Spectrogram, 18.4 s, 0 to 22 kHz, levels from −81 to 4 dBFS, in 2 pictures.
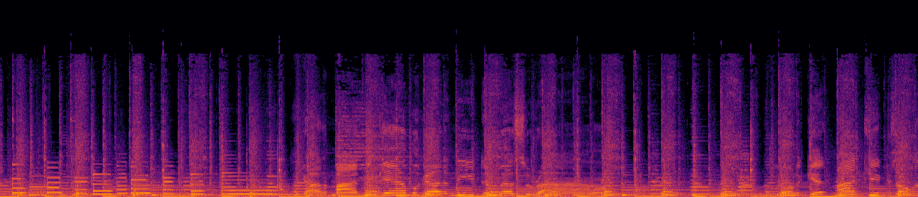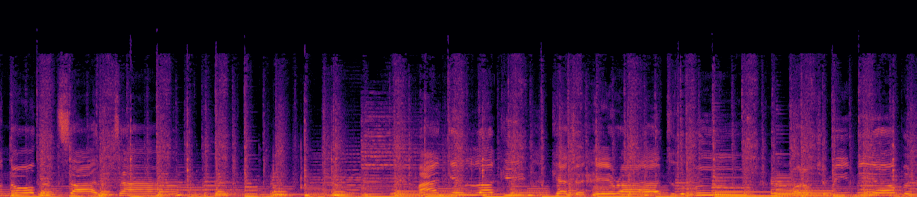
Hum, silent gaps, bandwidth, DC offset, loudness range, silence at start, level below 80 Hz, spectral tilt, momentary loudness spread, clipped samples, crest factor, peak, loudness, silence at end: none; none; 17 kHz; under 0.1%; 2 LU; 0 s; -28 dBFS; -5.5 dB/octave; 4 LU; under 0.1%; 16 dB; -4 dBFS; -20 LUFS; 0 s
